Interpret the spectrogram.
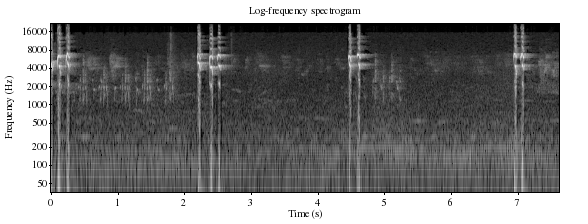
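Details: Oriental magpie-robin producing an odd, surprising sound: clusters of two to three loud, sharp rasping notes roughly every two and a half seconds, with faint soft notes between.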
